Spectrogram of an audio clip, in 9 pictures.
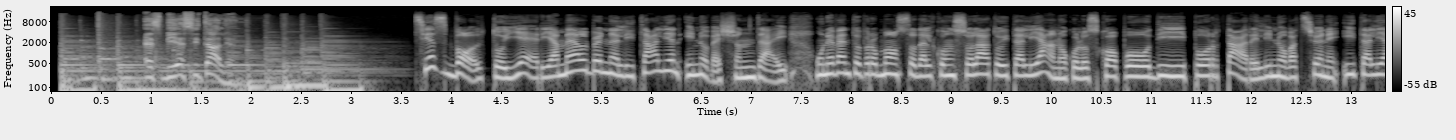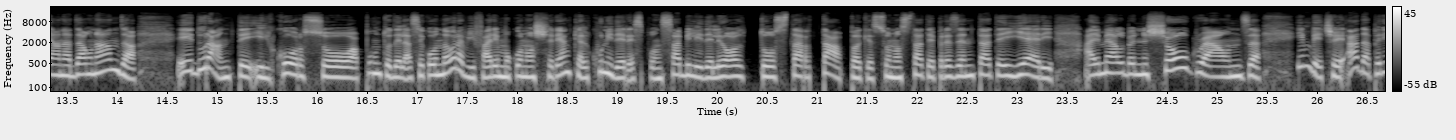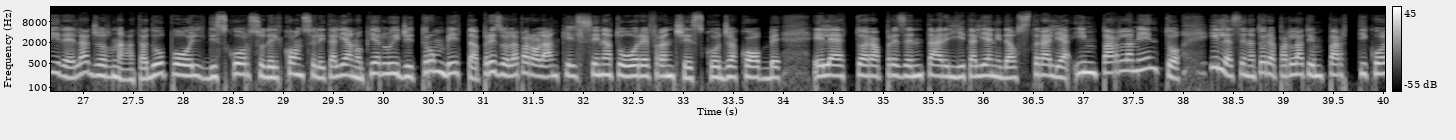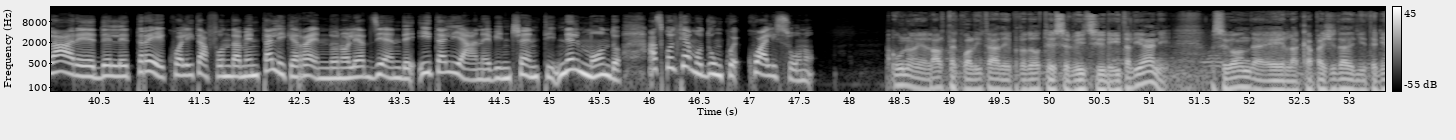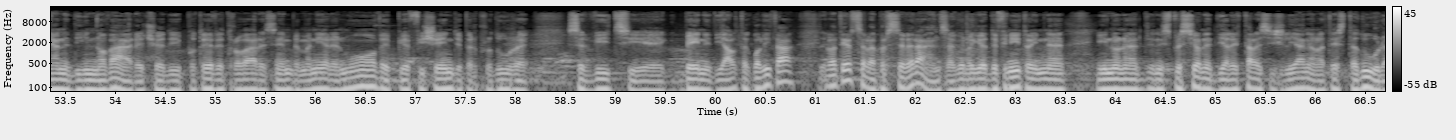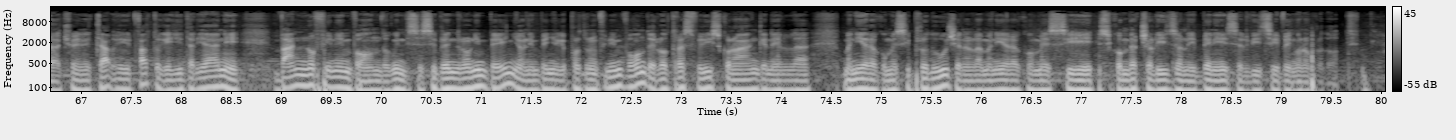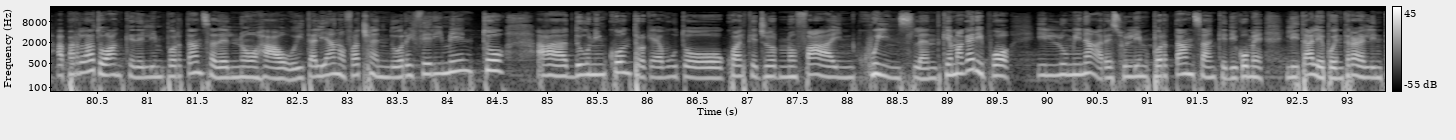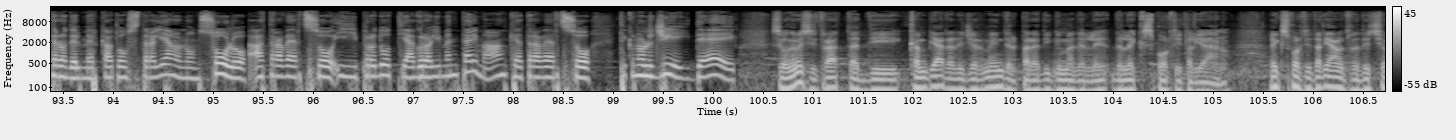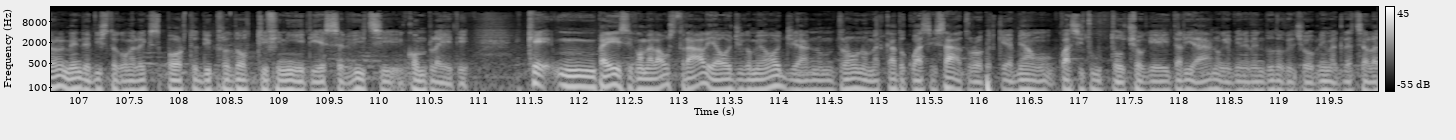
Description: SBS Italian spoke with some of the young Italian entrepreneurs present on the day.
